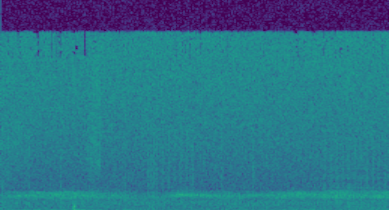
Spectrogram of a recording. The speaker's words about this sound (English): you can hear kind of a muffled flock of crows. Very loud, vocalizing, but far away.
